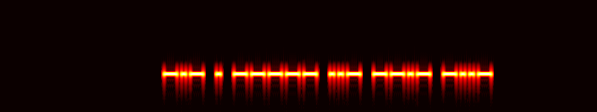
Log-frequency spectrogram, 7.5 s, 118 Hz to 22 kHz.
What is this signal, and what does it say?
Morse code, heard as a keyed tone, about 22 wpm, 700 Hz. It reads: KE0UQX
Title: USA Call Signs - 6 Characters - Repeated 3x - 22wpm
